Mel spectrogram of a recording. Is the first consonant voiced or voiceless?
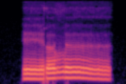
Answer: voiced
